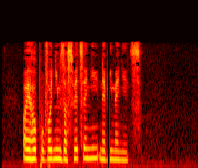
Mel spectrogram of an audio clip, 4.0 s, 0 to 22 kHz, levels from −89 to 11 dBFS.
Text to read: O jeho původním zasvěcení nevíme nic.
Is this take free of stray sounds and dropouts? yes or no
no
